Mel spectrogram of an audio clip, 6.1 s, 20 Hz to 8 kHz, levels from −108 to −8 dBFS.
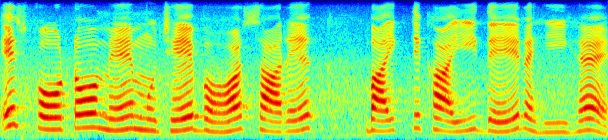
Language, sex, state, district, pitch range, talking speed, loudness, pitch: Hindi, female, Madhya Pradesh, Katni, 220-265 Hz, 110 wpm, -17 LUFS, 240 Hz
